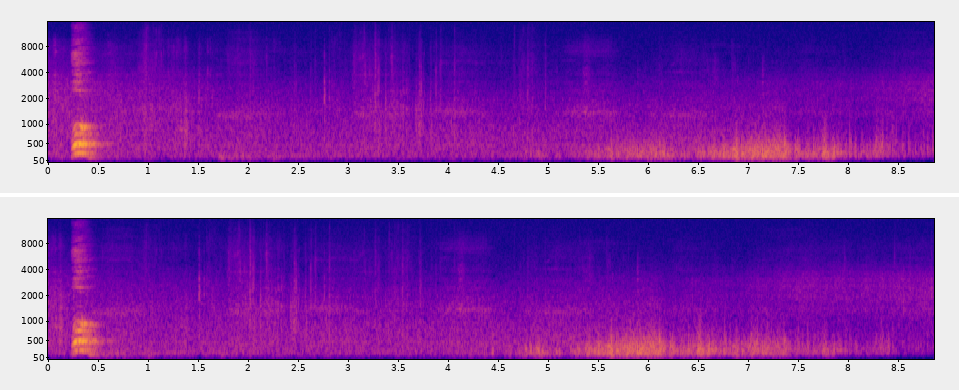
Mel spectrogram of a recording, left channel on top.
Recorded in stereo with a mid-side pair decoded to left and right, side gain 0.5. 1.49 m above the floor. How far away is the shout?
About 0.7 m.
